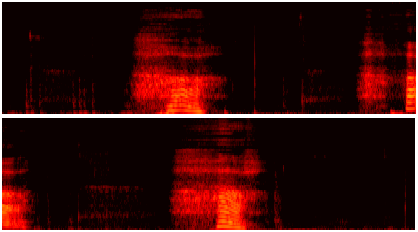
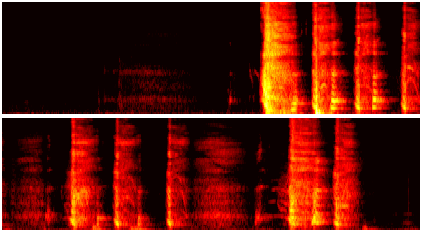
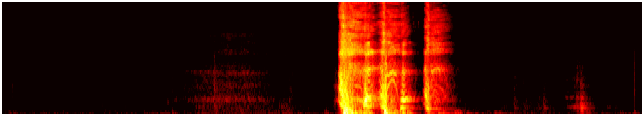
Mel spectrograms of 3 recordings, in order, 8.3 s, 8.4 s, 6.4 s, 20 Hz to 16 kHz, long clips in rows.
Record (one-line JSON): {"exhalation_length": "8.3 s", "exhalation_amplitude": 2400, "exhalation_signal_mean_std_ratio": 0.37, "three_cough_length": "8.4 s", "three_cough_amplitude": 32768, "three_cough_signal_mean_std_ratio": 0.24, "cough_length": "6.4 s", "cough_amplitude": 32768, "cough_signal_mean_std_ratio": 0.22, "survey_phase": "beta (2021-08-13 to 2022-03-07)", "age": "45-64", "gender": "Male", "wearing_mask": "No", "symptom_cough_any": true, "symptom_shortness_of_breath": true, "symptom_diarrhoea": true, "symptom_fatigue": true, "symptom_fever_high_temperature": true, "symptom_headache": true, "symptom_onset": "3 days", "smoker_status": "Ex-smoker", "respiratory_condition_asthma": false, "respiratory_condition_other": false, "recruitment_source": "Test and Trace", "submission_delay": "1 day", "covid_test_result": "Positive", "covid_test_method": "ePCR"}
